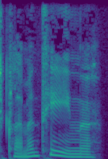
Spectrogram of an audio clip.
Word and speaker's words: Clementine: bo sam śpiewa Clementine, a w rozmowie z Maciejem Jankowskim, którą Państwo mogli usłyszeć na antenie Trójki, mówił, że ten tytuł należy wymawiać Clementine.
